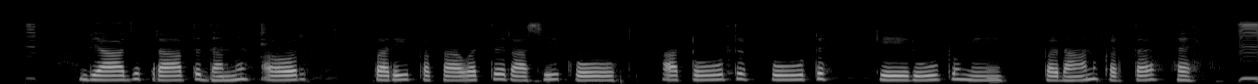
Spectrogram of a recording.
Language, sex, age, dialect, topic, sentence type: Hindi, female, 36-40, Garhwali, banking, statement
